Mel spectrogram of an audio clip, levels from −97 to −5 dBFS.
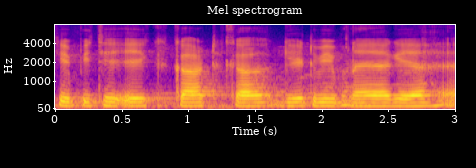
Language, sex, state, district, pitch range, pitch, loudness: Hindi, male, Jharkhand, Deoghar, 125-135 Hz, 130 Hz, -16 LUFS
